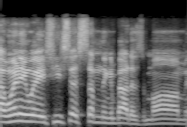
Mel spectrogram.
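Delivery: ordinary talk, nothing marked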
